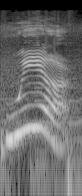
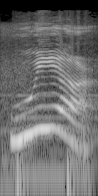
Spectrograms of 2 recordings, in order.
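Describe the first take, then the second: No difference in how they are said.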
